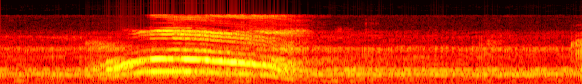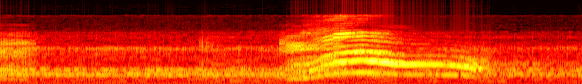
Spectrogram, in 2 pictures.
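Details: Kitten calling repeatedly for its mother and asking for milk: two drawn-out, rising-then-falling meows with rich harmonics, about three and a half seconds apart, a faint brief sound between them and a steady low hum throughout.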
